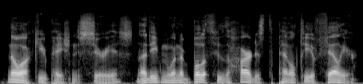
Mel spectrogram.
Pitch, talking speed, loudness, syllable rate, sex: 85 Hz, 280 wpm, -20 LUFS, 7.9 syllables/s, male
